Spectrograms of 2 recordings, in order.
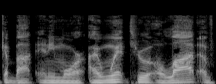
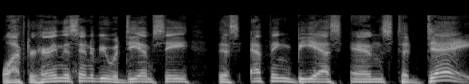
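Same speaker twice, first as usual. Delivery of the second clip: ordinary delivery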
